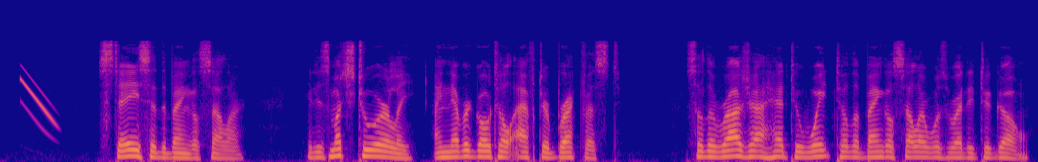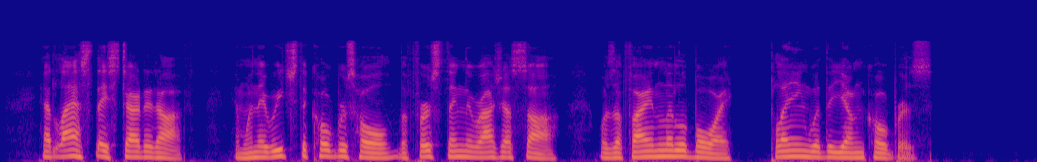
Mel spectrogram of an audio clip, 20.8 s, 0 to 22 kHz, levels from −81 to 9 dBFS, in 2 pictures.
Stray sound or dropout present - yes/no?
yes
